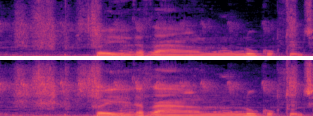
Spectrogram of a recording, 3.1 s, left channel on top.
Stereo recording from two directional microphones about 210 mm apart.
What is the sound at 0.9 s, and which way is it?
Speech, centre (ahead or behind).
